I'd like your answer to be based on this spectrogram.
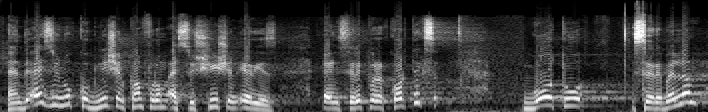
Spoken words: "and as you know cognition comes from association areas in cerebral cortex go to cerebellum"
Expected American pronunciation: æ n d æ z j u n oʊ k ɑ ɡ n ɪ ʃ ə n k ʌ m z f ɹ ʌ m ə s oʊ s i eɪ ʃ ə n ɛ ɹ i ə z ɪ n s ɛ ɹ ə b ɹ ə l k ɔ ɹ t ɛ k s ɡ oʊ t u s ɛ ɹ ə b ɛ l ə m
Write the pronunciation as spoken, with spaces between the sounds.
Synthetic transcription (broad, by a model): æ n d æ z j u n oʊ k ɑ ɡ n ɪ ʃ ə n k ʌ m f ɹ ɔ m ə s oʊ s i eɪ ʃ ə n ɛ ɹ i ə z ɪ n s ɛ ɹ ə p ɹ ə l k ɔ ɹ t ɛ k s ɡ oʊ t u s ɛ ɹ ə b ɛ l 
